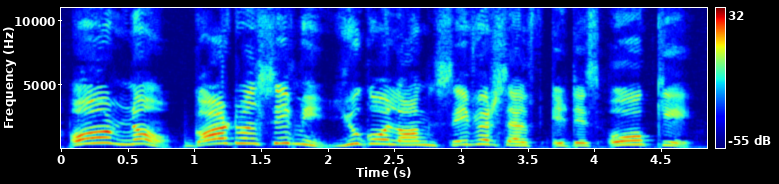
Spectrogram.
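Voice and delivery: high, gently insistent; lightly voiced holy man; serene refusal. A narrator's reading. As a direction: Manda Baba waves the boat on. Manda Baba refuses boat.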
